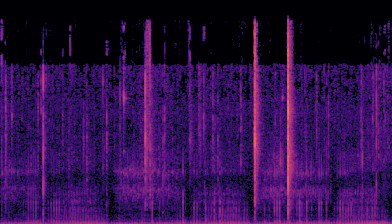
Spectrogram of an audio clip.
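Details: Close, rich purring of a sleeping cat, a dense low vibrating rumble in two long breathing phases, with a few bright crackles from the fireplace.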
